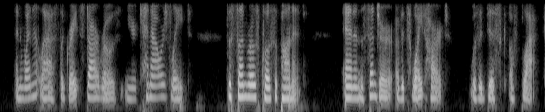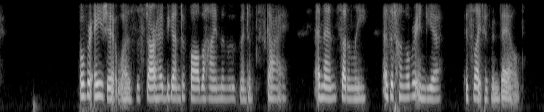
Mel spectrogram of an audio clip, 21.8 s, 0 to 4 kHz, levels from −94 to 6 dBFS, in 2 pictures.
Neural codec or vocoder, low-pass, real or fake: vocoder, 22.05 kHz, 80 mel bands, WaveNeXt; 3.6 kHz; fake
